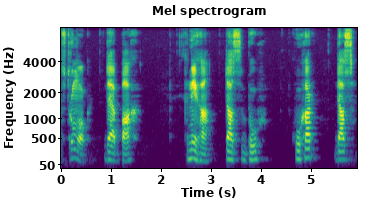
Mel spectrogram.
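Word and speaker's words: Buch: мови с буквосполучення цех вимовляється як ха після німецьких букв а о у напри наприклад Струмок де Бах книга das бух кухар das Кох і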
